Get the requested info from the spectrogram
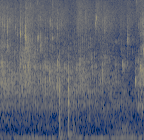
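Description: Faint water trickling and dripping in a paddling pool, with two small ticks about a second in.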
